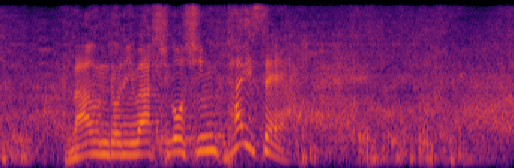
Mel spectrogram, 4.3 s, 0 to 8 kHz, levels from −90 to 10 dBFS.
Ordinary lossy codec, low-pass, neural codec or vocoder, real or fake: none; 7.2 kHz; codec, 16 kHz, 4 kbps, X-Codec, WavLM features, trained on Multilingual LibriSpeech; fake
